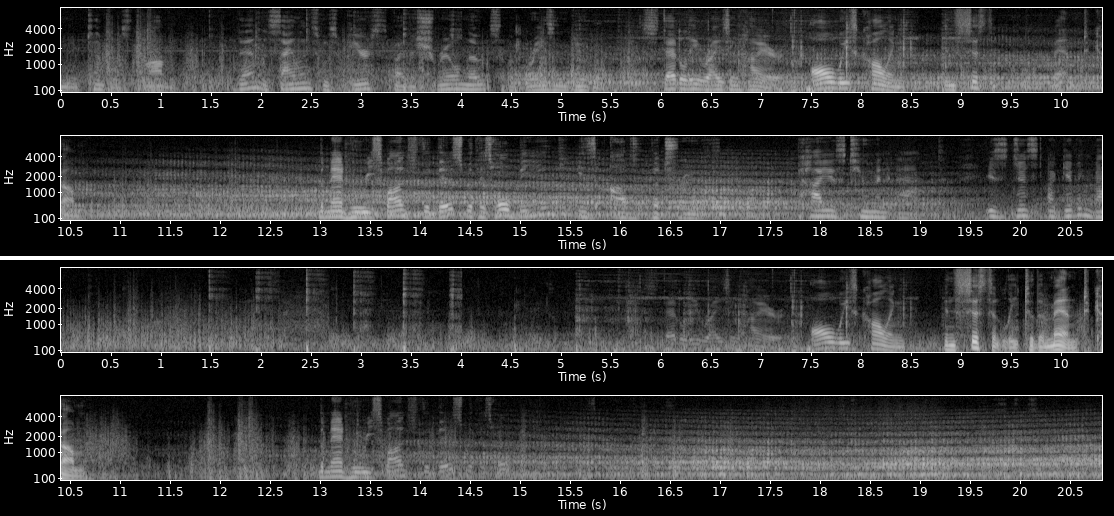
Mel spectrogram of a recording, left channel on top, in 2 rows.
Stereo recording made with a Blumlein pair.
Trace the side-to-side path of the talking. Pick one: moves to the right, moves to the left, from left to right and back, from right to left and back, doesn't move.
from left to right and back.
